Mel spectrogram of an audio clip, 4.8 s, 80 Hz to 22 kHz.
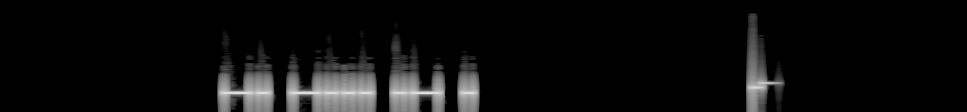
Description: Morse code, heard as a keyed tone, about 28 wpm, 700 Hz. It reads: NBAE
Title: All Cut Numbers - 4-Digit 28wpm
